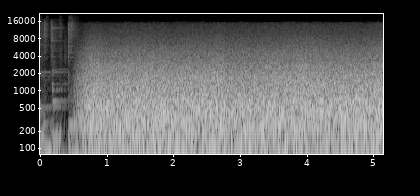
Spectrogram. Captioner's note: noise of the engines and ship's wake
